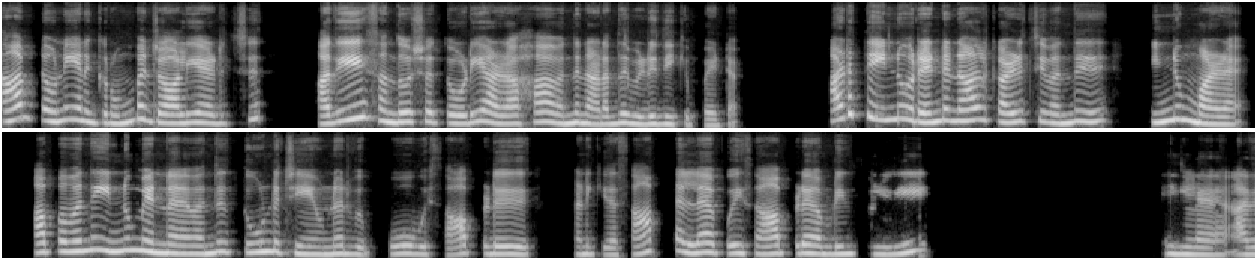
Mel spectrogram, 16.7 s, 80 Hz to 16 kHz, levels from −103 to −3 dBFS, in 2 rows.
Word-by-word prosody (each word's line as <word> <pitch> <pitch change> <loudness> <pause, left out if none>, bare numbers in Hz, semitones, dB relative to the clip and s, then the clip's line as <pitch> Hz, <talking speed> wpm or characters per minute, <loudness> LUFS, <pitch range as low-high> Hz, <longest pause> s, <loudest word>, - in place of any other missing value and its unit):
சாப்பிட்டோனே 315 -1 +1
எனக்கு 265 -5 -2
ரொம்ப 265 +8 0
ஜாலியாகிடுச்சு. 245 +3 0 0.5
அதே 290 +9 +7 0.2
சந்தோஷத்தோடயே 270 -2 0
அழகா 235 +4 0
வந்து 240 +2 +1
நடந்து 215 +4 0
விடுதிக்கு 215 -1 -3
போயிட்டேன். 180 -1 -10 0.6
அடுத்து - - 0
இன்னும் 345 -1 -1
2 280 +5 +5
நாள் 325 +2 +2
கழிச்சு 275 +2 +1
வந்து, 260 +4 0 0.5
இன்னும் 315 +1 +2
மழை. 215 -2 +3 0.4
அப்போ 265 +2 -4
வந்து 315 +3 +1
இன்னும் 315 +3 +1
என்னை 245 -2 +3
வந்து 235 +4 0 0.2
தூண்டுச்சு, 265 -2 -1
என் 210 - -5
உணர்வு. 215 -2 -4
"போ. 220 - -7 0.3
சாப்பிடு. 220 +1 -3 0.4
அன்னைக்கு 210 -1 -8
இதை 195 - -10
சாப்பிட்டேல்ல. 275 -1 -2
போய் 235 +1 -2
சாப்பிடு." 230 +2 -1
அப்டின்னு 220 +1 -4
சொல்லி. 210 +5 -2 1.7
இல்ல. 210 -1 -3 0.3
அது 205 - -3
245 Hz, 135 wpm, -23 LUFS, 220-285 Hz, 1.7 s, அதே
